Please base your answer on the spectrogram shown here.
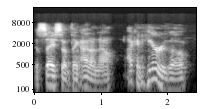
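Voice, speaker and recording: A man's voice: fairly low pitch, very animated, fast, a little mellow, dull audio. A young man hosting a casual video call chat, rambling and laughing often as he talks from a room at home. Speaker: host. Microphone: own desk microphone.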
